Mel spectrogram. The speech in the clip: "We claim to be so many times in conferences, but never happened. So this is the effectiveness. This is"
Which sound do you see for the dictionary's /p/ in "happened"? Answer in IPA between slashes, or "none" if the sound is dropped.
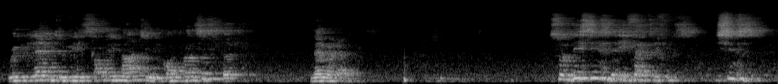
none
